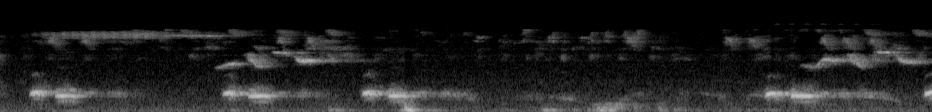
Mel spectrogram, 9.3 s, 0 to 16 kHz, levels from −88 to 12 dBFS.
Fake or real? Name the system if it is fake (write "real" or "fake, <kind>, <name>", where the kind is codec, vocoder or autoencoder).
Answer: fake, vocoder, BigVGAN v2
